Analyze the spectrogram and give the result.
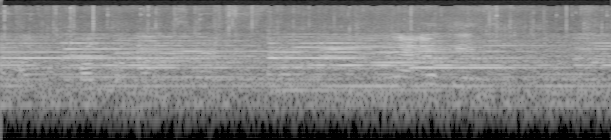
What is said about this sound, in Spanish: Os dejo con el sonido de las campanas de San Patrick.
